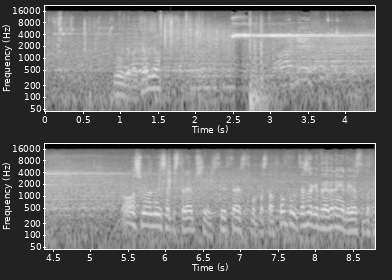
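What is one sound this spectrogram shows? A man talks loudly in a large echoing hall.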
